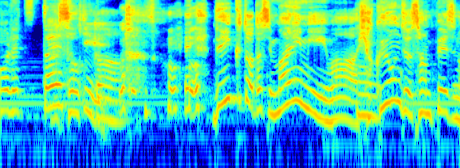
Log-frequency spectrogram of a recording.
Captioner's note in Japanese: 笑い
